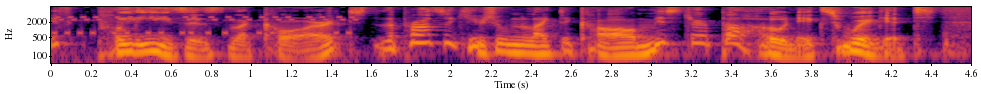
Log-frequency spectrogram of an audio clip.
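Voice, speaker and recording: Clear background noise sits behind a man doing a put-on character voice. His pace is moderate. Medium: game stream. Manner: smug, patronizing.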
